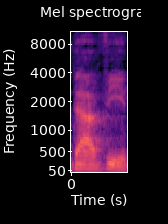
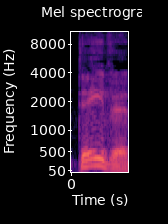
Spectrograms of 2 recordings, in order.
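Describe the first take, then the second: First: The name is said with a French pronunciation. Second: The name is said with an English pronunciation. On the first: The speaker calls it right. "it's pronounced David" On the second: The speaker calls it wrong. "People aren't going to know what you're talking about"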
